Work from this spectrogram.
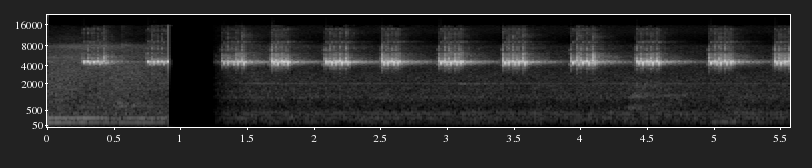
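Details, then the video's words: At night, a cricket chirps in short, high, trilled bursts, repeated about twice a second. "cricket chirping sound صوت صرصور الليل 🌃 🦗"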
